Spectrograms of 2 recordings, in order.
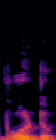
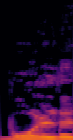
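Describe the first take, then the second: First: No L sound is heard in the word. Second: An L sound is heard in the word. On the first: The speaker calls it right. "इसको वुड पढ़ना है" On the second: The speaker calls it wrong. "इसको बुल्ड नहीं पढ़ना"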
